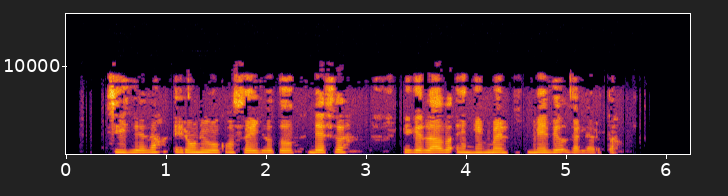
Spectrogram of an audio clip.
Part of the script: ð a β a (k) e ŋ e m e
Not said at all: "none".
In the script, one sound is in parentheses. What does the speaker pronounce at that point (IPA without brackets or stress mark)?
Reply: ʔ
